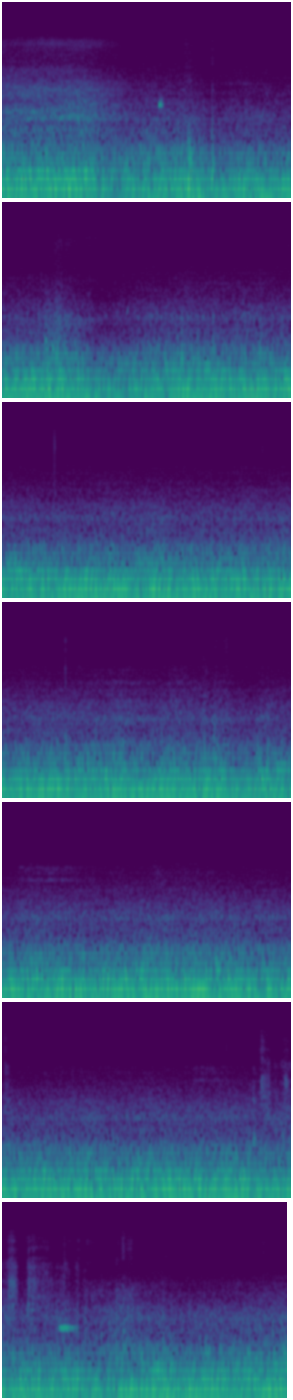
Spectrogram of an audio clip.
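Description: Cabin noise of a Honda City e:HEV cruising at highway speed: a steady, loud low rumble from the tyres and road, with a few faint clicks near the end.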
